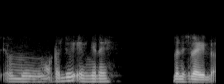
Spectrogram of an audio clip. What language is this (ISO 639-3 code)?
mal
